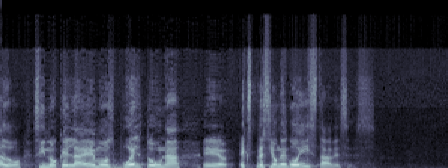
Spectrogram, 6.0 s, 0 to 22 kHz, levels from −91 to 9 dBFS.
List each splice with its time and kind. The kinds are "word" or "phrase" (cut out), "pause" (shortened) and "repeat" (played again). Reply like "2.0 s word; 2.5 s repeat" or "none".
3.1 s pause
